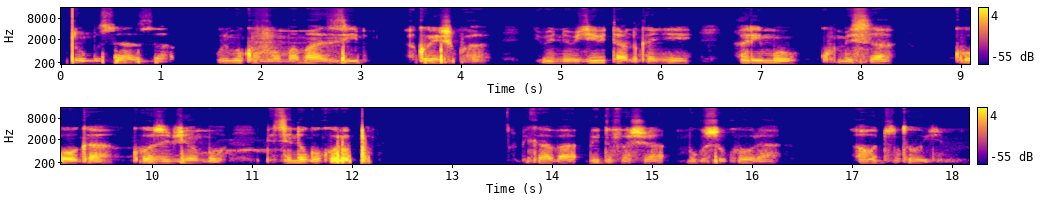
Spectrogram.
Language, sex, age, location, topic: Kinyarwanda, male, 18-24, Kigali, health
